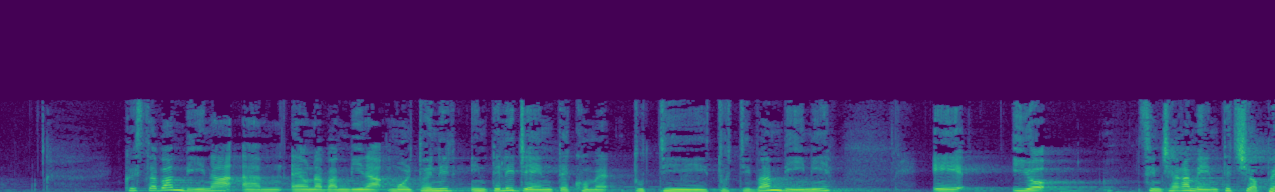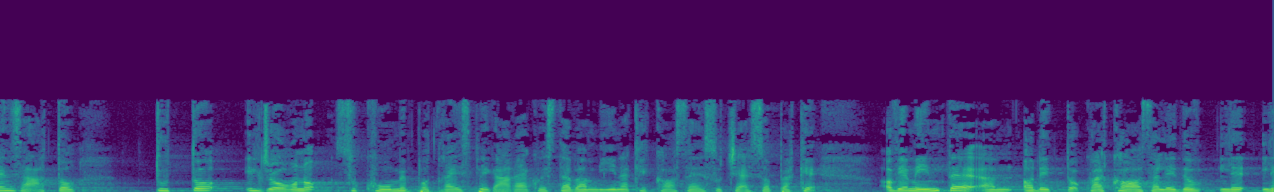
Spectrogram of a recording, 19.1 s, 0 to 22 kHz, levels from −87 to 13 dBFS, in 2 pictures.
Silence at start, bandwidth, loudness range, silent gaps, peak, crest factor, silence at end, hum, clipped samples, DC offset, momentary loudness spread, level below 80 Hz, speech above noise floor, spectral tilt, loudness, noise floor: 0.95 s; 11 kHz; 3 LU; none; 0 dBFS; 14 dB; 0 s; none; under 0.1%; under 0.1%; 9 LU; -34 dBFS; 36 dB; -6.5 dB/octave; -14 LUFS; -49 dBFS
